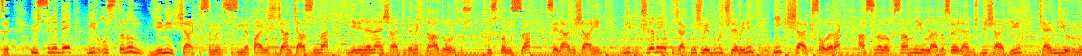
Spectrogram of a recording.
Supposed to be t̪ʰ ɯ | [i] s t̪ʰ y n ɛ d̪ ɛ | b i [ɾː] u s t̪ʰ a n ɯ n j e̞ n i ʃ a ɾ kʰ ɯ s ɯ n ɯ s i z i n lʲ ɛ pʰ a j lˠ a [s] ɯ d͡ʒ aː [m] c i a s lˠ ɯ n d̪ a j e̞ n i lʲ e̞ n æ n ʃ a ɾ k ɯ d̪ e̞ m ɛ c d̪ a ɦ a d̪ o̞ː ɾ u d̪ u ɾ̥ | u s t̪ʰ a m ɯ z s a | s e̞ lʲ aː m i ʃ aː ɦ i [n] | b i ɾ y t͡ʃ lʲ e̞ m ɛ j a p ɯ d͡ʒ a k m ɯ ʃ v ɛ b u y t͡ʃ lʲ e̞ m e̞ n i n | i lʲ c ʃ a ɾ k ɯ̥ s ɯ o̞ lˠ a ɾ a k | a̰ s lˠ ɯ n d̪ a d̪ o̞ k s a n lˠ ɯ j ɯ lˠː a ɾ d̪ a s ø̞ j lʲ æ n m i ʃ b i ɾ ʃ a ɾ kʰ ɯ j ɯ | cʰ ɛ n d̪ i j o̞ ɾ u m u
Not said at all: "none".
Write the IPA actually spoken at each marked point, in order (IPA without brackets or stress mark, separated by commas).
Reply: y, ɾ, ʃ, m, n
